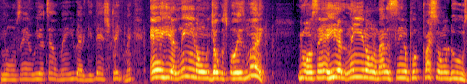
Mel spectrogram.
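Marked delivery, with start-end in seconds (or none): 0.7-2.7 put-on smooth, low, suave talk, quieter. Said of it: "he talk like a pimp".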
